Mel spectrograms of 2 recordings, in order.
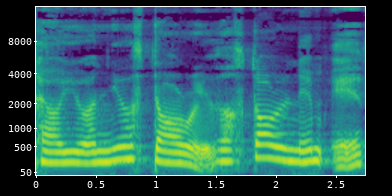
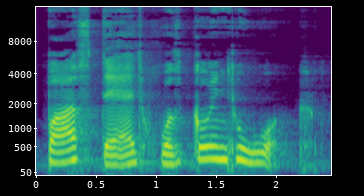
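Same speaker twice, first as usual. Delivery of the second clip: plain reading voice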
